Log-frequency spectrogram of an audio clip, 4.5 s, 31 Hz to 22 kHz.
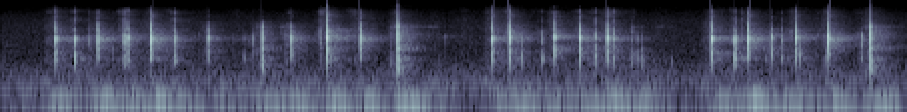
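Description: Fingertips of both hands type continuously on a purple-backlit Xinmeng M71 70% mechanical keyboard with an aluminum case and PBT keycaps, resting on a desk mat. About 24 crisp, bright keystrokes, each centered near 2.3 kHz and dying away almost instantly, come in three quick bursts separated by brief pauses.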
